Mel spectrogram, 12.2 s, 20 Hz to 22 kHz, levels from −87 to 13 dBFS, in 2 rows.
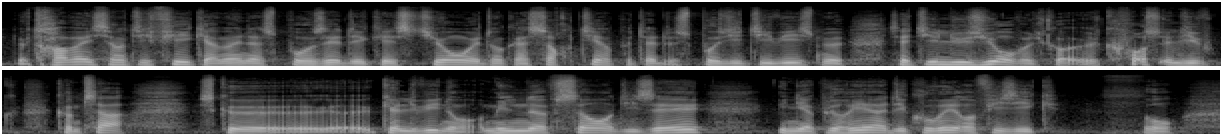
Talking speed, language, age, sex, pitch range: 200 wpm, French, 50-69, male, 120-160 Hz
